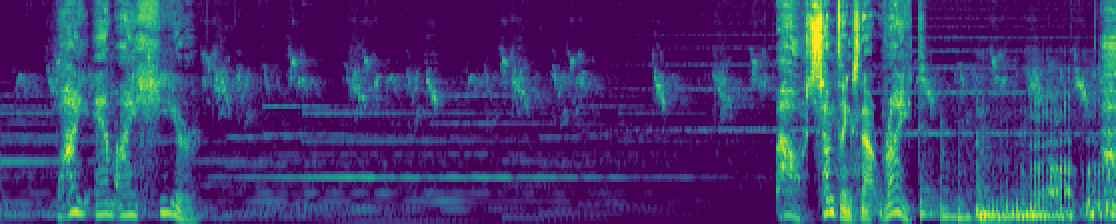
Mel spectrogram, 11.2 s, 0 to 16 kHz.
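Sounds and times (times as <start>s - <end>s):
speech: 0.5s - 2.3s, 7.8s - 10.0s
lion roaring: 9.4s - 11.1s.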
